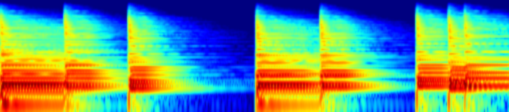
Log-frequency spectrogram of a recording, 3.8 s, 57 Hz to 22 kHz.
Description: House Piano (125BPM), retro house

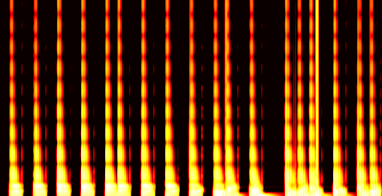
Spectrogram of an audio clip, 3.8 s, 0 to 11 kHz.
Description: elsynbassg 125, synth loop; Zero-G; Soundclash; Nu Dance Electro

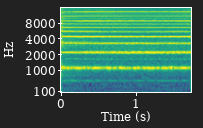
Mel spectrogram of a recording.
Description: STRATOS G5, M-1; Greytsounds VOL-1

